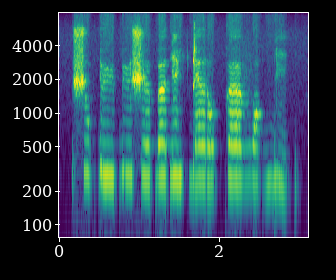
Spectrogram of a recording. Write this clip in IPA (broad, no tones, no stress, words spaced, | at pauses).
ʃuʔɗy ɓyʃøɓœɗĩʈ ɖɛə̯ɾokœ vɔɡ͡biʔ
